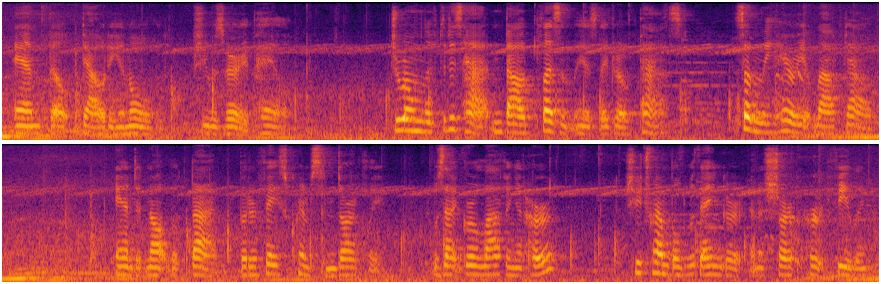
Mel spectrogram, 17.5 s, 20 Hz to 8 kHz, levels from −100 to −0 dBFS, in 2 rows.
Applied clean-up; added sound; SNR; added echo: none; Engine; 8 dB; none.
